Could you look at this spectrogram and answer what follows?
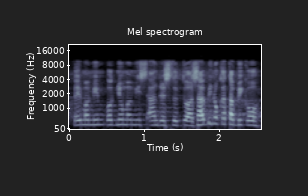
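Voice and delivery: normal talking voice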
